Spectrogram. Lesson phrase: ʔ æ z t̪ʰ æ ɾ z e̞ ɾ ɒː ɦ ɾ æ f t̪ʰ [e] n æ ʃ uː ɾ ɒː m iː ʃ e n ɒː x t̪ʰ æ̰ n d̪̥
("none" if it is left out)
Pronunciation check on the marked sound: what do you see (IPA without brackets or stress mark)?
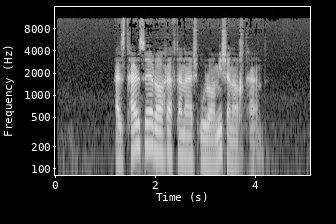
æ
